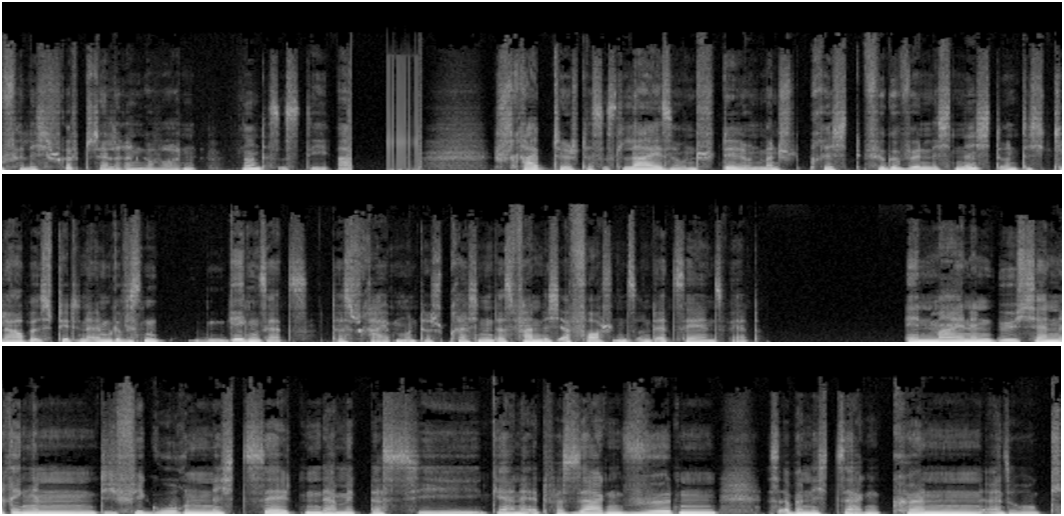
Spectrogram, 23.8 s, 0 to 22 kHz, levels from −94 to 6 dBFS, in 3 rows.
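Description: At 2.60 s a live cable is pulled and plugged in again, and the disconnection lasts until 3.15 s. A pop marks the moment the plug leaves the socket, and the signal then drops to near silence for about 505 ms. Before the sound comes back, a roughly 239 ms burst of 50 Hz mains buzz intrudes while only the tip makes contact and the ground is still open. A second pop follows as the connection seats fully and the sound returns.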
